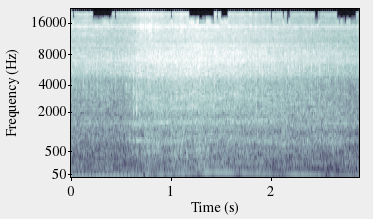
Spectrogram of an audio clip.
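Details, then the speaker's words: Mitsubishi Lancer "Pizza Pie", 4G13A carburetor engine, after a switch from premium to unleaded fuel. It had no idle and died on start, fixed by working the choke while running. Now warm with the radiator fan on: steady low idle with no misses, smooth. "Naabit na yung kanyang tamang init. Makina nag-automatic na yung ating pan. Ayos na to."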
